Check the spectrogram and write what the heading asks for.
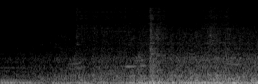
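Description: A commuter train rumbles steadily along the rails, a continuous low mechanical roar with a brief clatter partway through, growing slightly louder as it passes by.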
